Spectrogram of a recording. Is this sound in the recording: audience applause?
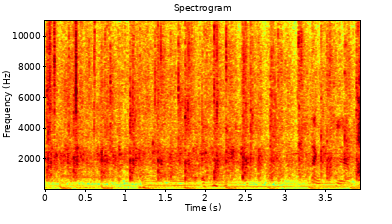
yes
